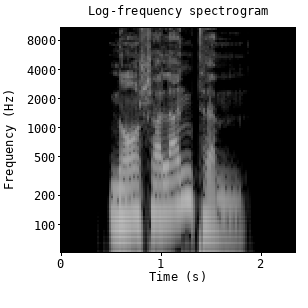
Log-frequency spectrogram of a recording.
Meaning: strong dative masculine/neuter singular of nonchalant
- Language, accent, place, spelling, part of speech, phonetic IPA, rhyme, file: German, Germany, Berlin, nonchalantem, adjective, [ˌnõʃaˈlantəm], -antəm, De-nonchalantem.ogg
